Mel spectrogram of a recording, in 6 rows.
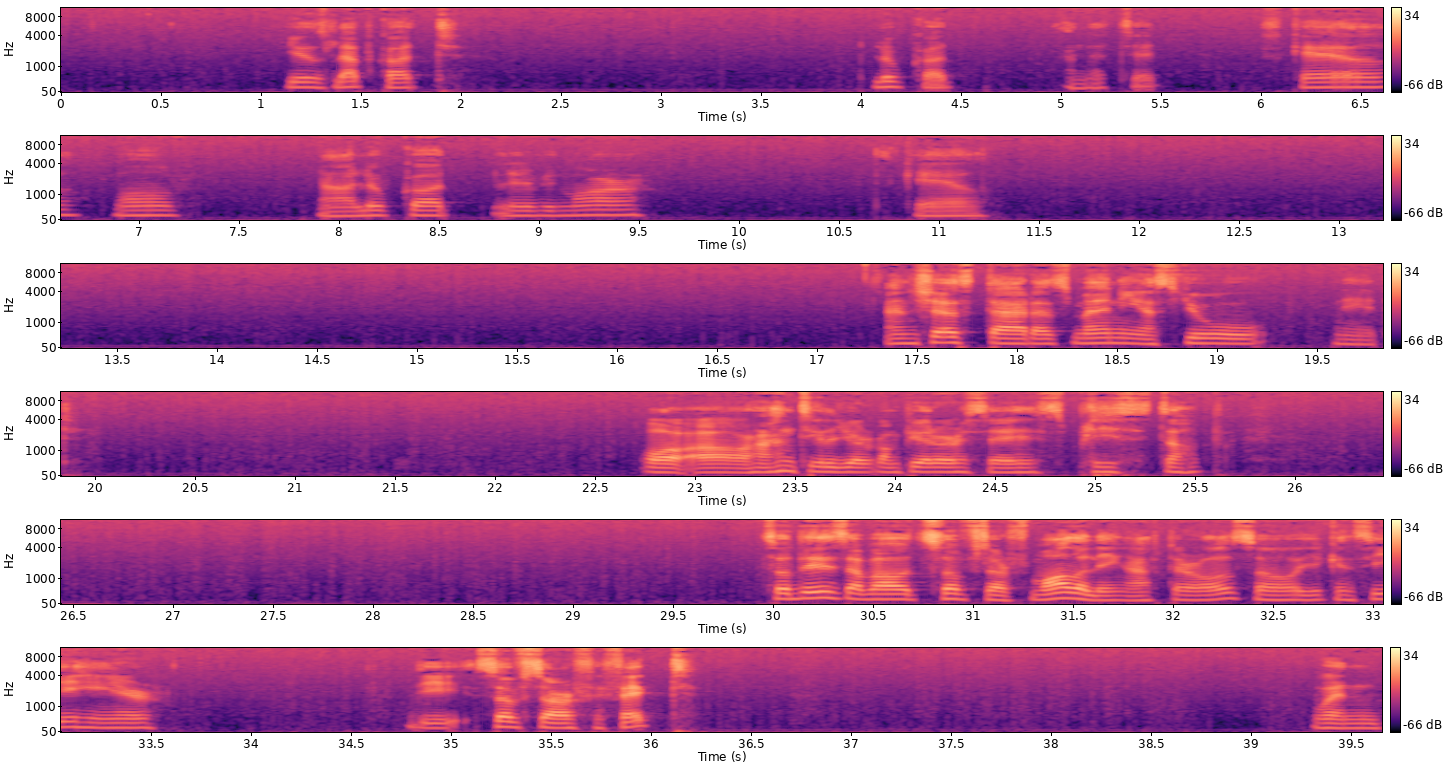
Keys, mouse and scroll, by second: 0.4 a, 1.1 k, 5.2 s, 6.7 g, 7.7 a, 8.2 k, 9.8 a, 10.3 alt+right click, 10.6 s, 11.7 alt+right click, 12.1 s, 13.1 g, 13.6 s, 14.7 scroll down 1, 15.0 middle click, 15.9 3, 16.2 KP_1, 16.7 scroll up 1, 17.6 z, 18.0 shift+middle click, 18.3 z, 19.7 middle click, 20.5 a, 20.7 KP_3, 21.1 KP_1, 21.7 alt+right click, 22.0 z, 22.2 scroll down 1, 22.6 alt+shift+middle click, 24.2-24.5 scroll up 1, 24.5 right click, 24.6 g, 25.1 middle click, 26.2 scroll up 1, 26.7 middle click, 27.6 g, 28.3 shift+right click, 28.5 g, 29.3-29.9 scroll up 1, 29.9 shift+middle click, 31.3 z, 34.6 right click, 34.9 g, 35.9 g, 38.2 right click, 38.3 g.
